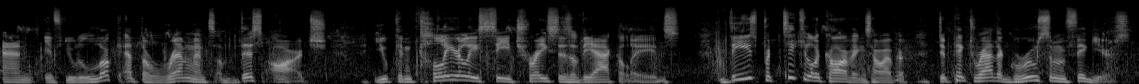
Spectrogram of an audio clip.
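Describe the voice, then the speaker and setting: A man's voice: mid-range voice, sing-song, unhurried, sharp tone, slight background noise, full character voice. A man voicing a prim, learned professor who lectures formally and precisely on a field trip in an audio drama. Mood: lecturing, encouraging.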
